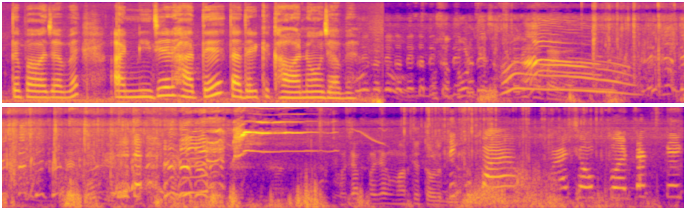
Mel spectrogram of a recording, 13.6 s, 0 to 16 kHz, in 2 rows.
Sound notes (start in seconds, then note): 5.1 loud laughter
